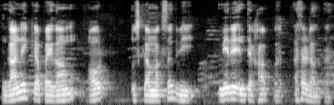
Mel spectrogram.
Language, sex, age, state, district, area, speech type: Urdu, male, 60+, Bihar, Gaya, urban, spontaneous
